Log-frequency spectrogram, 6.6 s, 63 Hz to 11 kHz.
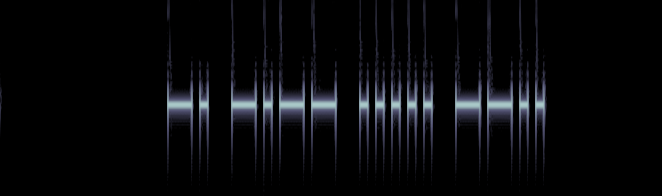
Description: Morse code, heard as a keyed tone, about 15 wpm, 700 Hz. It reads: NY5Z
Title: USA Call Signs - 4 Characters - Repeated 3x - 15wpm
